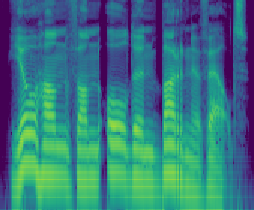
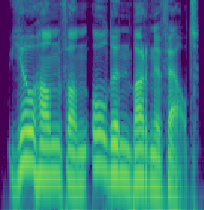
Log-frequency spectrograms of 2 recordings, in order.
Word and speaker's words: Johan van Oldenbarnevelt: Johan V Olden barel there is a light emphasis on the third syllable of his second name name Johan Van Olden barnavelt yoen bar Johan V Olden barnavelt Johan V Olden barnavelt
